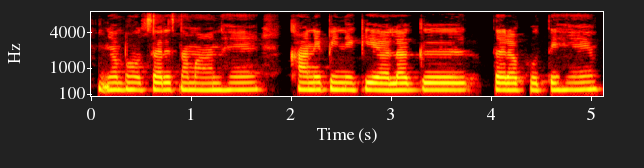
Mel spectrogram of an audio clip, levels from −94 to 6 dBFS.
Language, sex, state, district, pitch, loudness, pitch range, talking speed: Hindi, female, Chhattisgarh, Sarguja, 205 Hz, -21 LUFS, 200-210 Hz, 140 wpm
